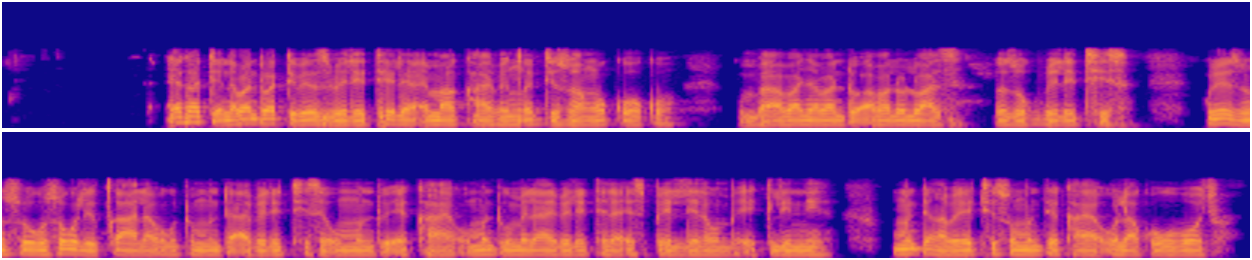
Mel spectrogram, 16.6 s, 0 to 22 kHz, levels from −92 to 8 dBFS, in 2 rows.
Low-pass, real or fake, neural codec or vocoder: 5.4 kHz; real; none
